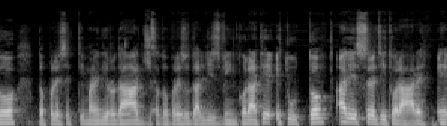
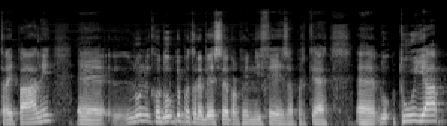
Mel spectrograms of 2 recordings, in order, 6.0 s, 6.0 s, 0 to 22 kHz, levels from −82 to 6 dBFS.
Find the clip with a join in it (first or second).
first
